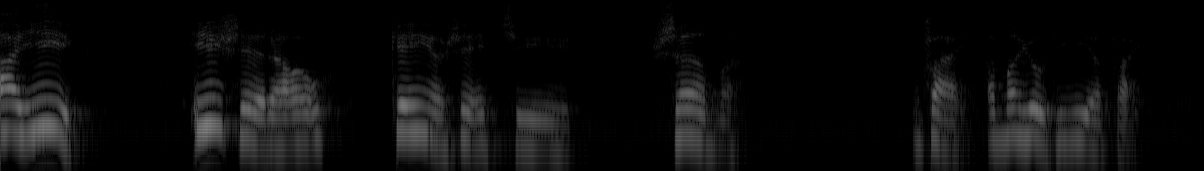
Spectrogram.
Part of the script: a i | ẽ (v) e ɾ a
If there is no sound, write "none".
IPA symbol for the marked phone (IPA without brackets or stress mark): ʒ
